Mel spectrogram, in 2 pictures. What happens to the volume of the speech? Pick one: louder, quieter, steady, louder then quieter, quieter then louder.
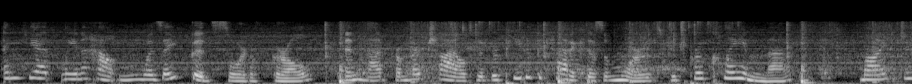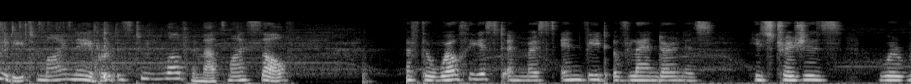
steady.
